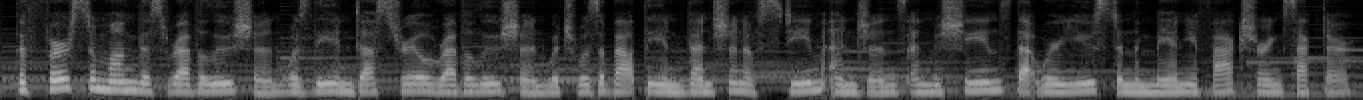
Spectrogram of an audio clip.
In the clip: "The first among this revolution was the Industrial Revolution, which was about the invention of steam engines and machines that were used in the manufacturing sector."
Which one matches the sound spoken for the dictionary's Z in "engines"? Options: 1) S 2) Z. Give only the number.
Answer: 2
